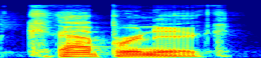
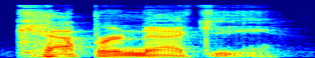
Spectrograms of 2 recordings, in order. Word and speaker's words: Kaepernick: Just his memory serves, the last name was Kaepernick, not Kaepernacky.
